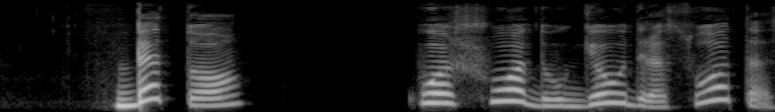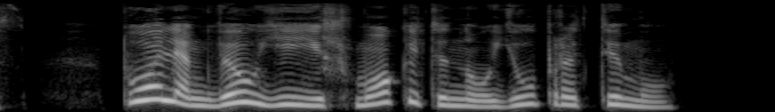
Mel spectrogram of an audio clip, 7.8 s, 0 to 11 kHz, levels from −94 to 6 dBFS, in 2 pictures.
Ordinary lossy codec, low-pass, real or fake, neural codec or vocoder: AAC, 48 kbps; 9.9 kHz; real; none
